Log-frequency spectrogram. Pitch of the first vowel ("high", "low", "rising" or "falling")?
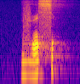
rising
